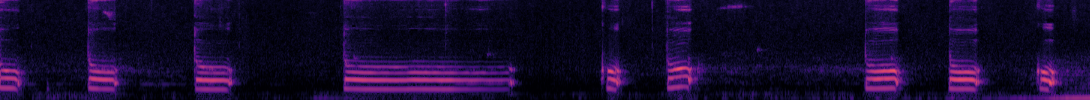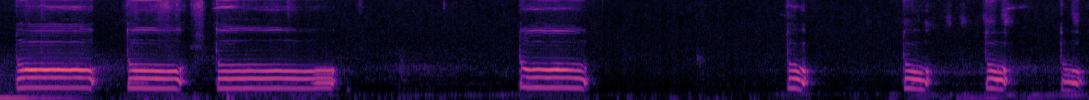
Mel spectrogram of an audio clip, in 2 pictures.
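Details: Acted demonstration of transcortical motor aphasia, in Indonesian, attributed to disrupted Broca–Wernicke connection, often after stroke.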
